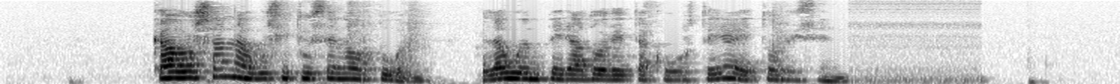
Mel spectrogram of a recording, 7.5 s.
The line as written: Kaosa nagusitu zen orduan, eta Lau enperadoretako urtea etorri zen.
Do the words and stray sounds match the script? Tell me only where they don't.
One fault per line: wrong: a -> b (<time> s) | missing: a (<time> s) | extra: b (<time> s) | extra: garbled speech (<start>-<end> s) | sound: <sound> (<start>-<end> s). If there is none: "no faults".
missing: eta (2.8 s)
